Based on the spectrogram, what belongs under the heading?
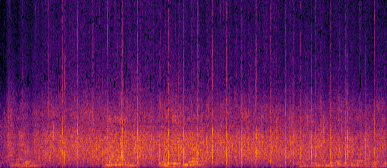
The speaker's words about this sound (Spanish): Pero creo que programas como estos, se están rescatando los valores, los valores de nuestra Ecuador. Así es. Y, pues, realmente se merece un aplauso.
